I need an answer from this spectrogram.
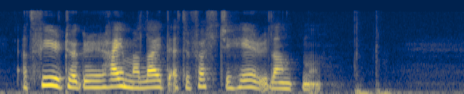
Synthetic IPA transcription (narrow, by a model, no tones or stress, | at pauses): at̪fiːɹʈ̪ʰœːkəɹhɛːɾɦaɪjmalajt̪ɪɛ̰t̪əɾfœl̥t͡ɕəɦɛːɹṵjlant̪ɪnʊ̰n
